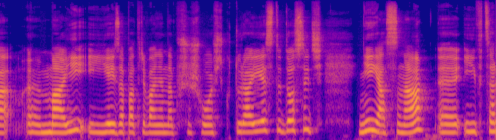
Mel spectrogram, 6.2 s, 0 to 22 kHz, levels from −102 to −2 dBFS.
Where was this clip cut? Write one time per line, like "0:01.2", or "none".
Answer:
none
